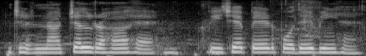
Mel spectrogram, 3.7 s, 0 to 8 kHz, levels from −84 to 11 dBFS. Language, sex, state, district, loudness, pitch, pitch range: Hindi, female, Uttar Pradesh, Saharanpur, -14 LUFS, 215 Hz, 205-220 Hz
